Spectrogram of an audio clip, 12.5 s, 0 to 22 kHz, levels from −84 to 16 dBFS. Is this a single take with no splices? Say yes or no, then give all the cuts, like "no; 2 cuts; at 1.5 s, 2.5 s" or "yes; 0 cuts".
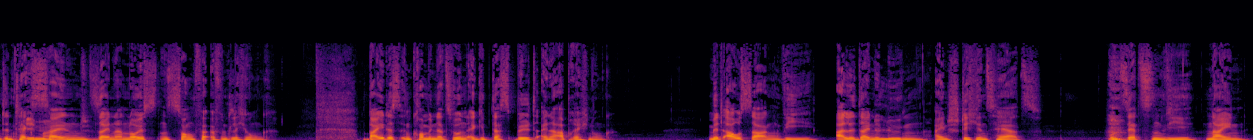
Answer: no; 2 cuts; at 6.6 s, 8.2 s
